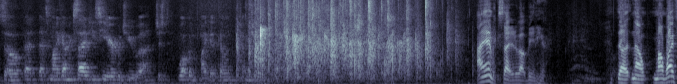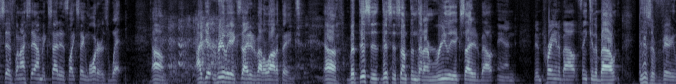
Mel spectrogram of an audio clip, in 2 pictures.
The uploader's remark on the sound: fields some questions from the audience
